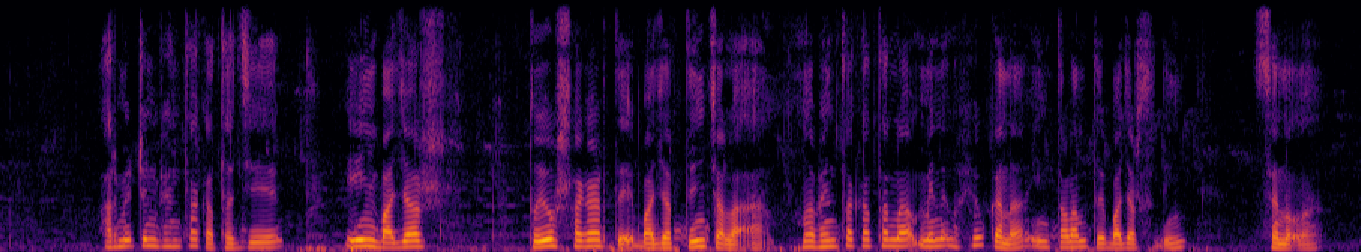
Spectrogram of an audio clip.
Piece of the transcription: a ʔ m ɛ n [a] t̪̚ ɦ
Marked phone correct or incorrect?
incorrect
